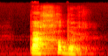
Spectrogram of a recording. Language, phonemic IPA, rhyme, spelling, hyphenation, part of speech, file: Dutch, /ˌpaːˈɣɑ.dər/, -ɑdər, pagadder, pa‧gad‧der, noun, Nl-pagadder.ogg
- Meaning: little kid, toddler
